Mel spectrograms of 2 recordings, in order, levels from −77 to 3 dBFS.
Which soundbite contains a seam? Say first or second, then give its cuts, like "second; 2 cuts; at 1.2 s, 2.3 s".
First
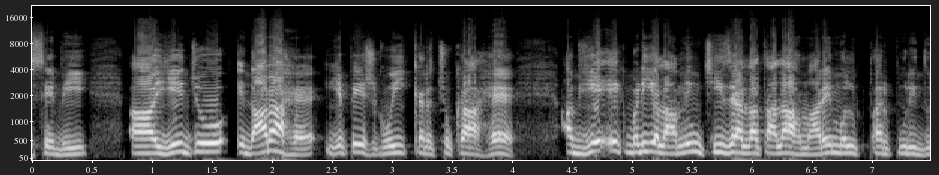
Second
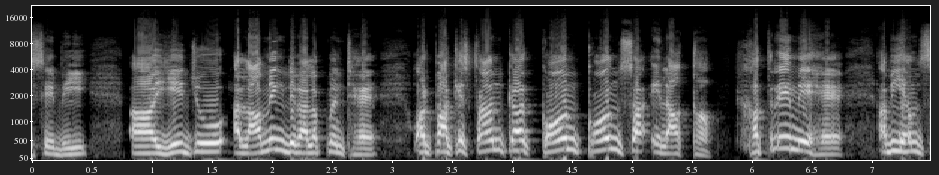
second; 1 cut; at 1.6 s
